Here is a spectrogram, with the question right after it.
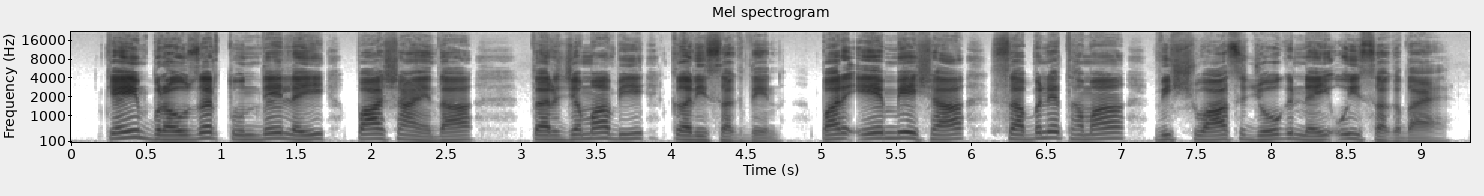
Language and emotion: Dogri, neutral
